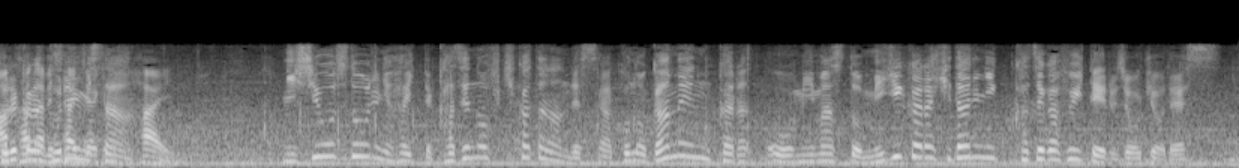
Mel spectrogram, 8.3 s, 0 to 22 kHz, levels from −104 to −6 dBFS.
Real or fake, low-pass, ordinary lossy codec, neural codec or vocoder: real; 7.2 kHz; none; none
